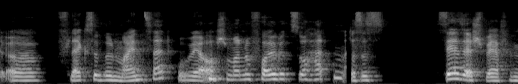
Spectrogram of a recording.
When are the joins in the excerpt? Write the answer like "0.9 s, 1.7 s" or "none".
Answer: 3.4 s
